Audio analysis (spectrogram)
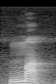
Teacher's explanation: मा में हमें नाक का भी सहारा लेना है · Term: नासिक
